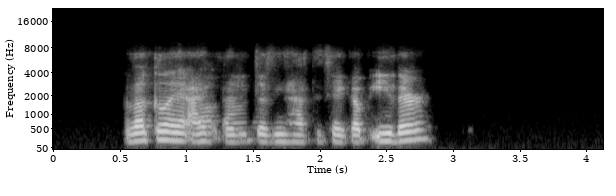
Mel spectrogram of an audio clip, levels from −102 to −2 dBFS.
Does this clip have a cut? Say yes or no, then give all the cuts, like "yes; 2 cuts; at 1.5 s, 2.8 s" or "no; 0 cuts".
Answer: yes; 1 cut; at 1.2 s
